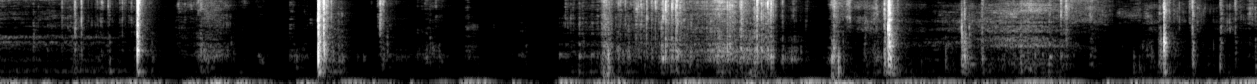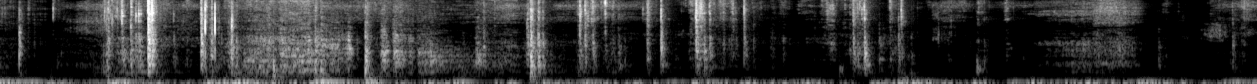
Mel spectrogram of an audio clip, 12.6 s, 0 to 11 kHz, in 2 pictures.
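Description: Plastic screen bezel of an MSI GL63 9SDK laptop being pried and pulled off with a metal pry tool. It gives many sharp clicks as it comes loose, with a few short scratchy stretches of the tool cutting through and the bezel peeling off the double-sided adhesive tape.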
